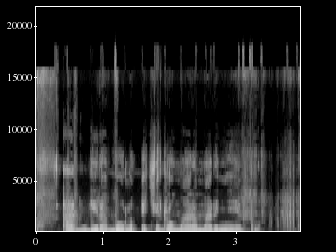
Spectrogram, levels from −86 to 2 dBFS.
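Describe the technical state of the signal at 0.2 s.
At 0.2 s the speech signal is intact, with no audible fault at that point.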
